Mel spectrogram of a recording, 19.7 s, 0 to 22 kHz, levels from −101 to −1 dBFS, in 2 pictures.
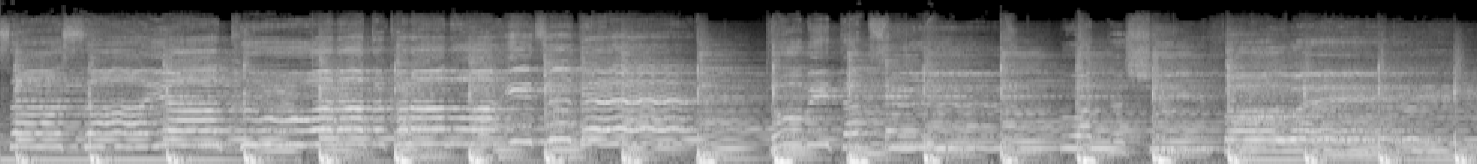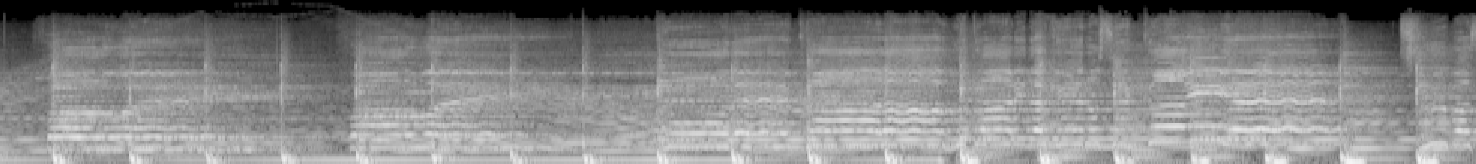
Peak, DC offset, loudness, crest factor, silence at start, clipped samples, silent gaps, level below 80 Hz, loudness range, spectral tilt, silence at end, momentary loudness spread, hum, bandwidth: -2 dBFS; under 0.1%; -19 LUFS; 18 dB; 0 s; under 0.1%; none; -24 dBFS; 4 LU; -4.5 dB/octave; 0 s; 8 LU; none; 15.5 kHz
